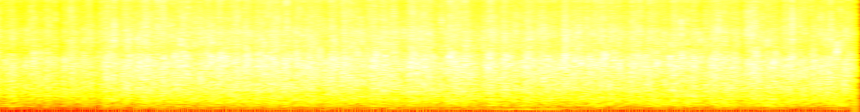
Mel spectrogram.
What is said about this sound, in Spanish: Son ellos los que verdaderamente pusieron el hombro para que hoy ustedes puedan tener nada más y nada menos que su primera casa, su primera vivienda. Así que les quiero un fuerte aplauso para todas esas personas que trabajaron.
